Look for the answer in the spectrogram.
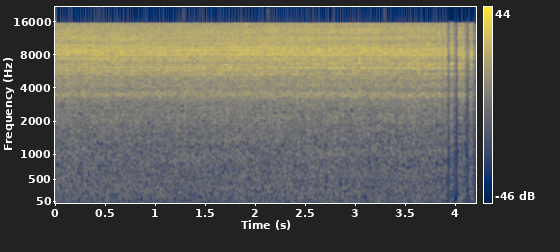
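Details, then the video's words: Rattlesnake rattling: a dense, dry, hissing buzz held steadily for about four seconds, then flickering into a few quick stutters before stopping. "Suara Ular Derik"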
